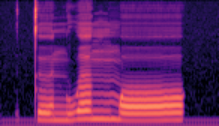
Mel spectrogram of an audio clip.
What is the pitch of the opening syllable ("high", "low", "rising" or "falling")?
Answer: low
